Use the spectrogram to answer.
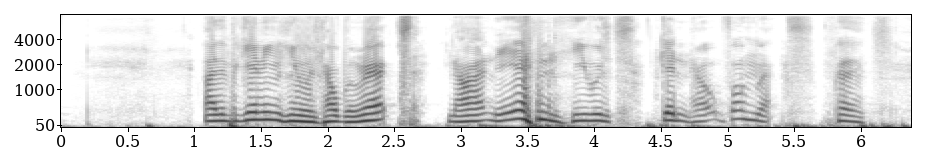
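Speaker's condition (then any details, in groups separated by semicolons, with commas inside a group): Cerebral palsy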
